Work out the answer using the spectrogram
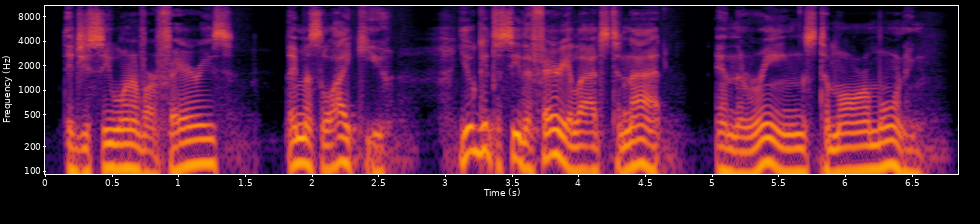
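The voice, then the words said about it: Sweet Kentucky accent. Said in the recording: “in the sweetest Kentucky accent”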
